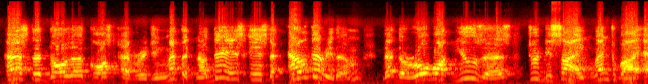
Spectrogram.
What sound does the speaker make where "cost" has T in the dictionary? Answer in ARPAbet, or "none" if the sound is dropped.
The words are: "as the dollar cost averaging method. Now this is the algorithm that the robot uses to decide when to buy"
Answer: T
